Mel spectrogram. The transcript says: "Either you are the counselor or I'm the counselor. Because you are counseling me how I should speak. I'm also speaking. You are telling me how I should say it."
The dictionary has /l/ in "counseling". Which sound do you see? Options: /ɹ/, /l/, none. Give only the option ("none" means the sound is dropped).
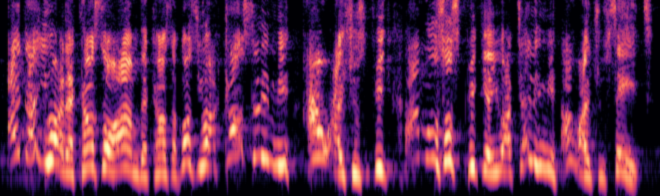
/l/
